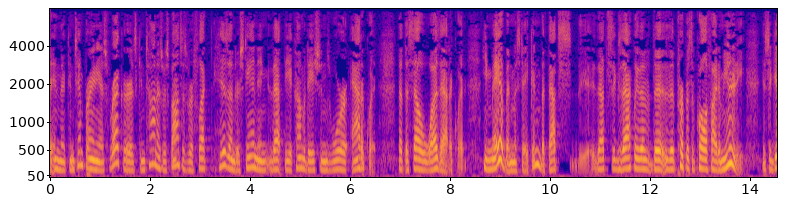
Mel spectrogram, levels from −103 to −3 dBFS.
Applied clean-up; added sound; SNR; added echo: none; none; none; none.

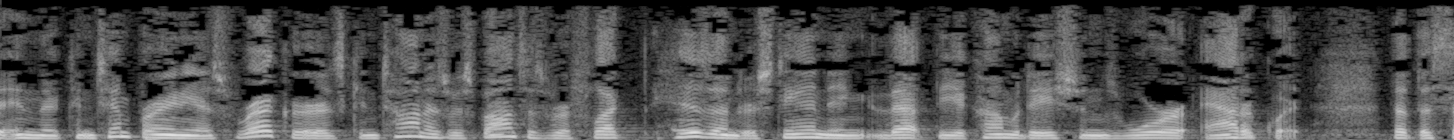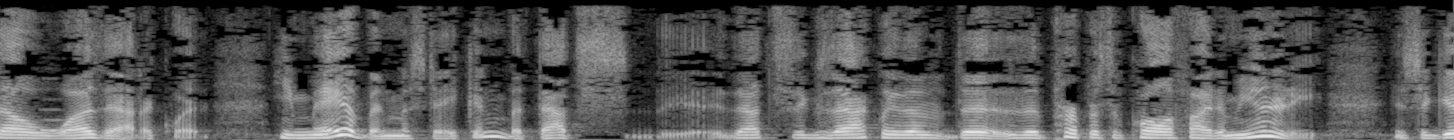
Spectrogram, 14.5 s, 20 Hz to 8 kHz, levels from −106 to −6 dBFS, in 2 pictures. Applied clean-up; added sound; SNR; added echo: none; Brass instrument; 20 dB; none.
